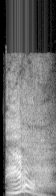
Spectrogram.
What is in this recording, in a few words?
effort; Katarina; Character Voices - English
